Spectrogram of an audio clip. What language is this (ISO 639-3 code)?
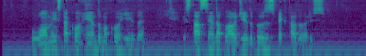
por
